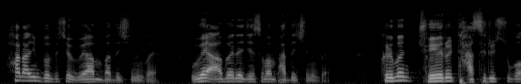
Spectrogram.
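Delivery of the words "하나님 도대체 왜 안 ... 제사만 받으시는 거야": a low, grumbling complaint to God; imitating a resentful Cain, voice dropped low; sulky complaint. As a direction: whine like a resentful brother. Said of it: "그렇게 생각을 해야".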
